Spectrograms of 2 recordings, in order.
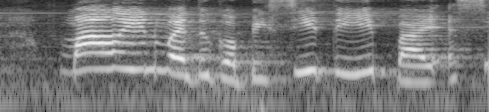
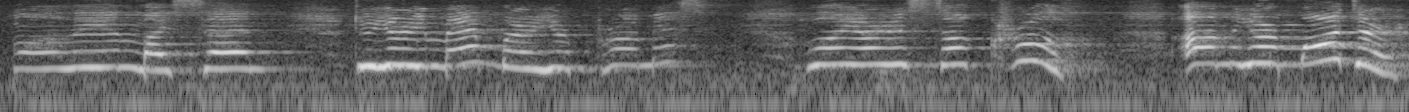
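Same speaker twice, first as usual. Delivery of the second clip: high, soft hurt pleading; sad plea; 6 semitones higher, 11 dB quieter than usual. Acted. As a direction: ask gently why he's so cruel. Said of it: "Malin's mother began sadly".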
